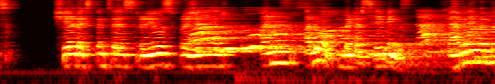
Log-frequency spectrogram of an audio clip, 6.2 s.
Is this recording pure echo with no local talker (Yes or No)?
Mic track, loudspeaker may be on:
No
